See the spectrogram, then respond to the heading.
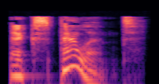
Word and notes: expellent: British English

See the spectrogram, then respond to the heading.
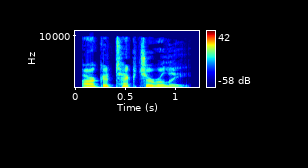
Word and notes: architecturally: British English

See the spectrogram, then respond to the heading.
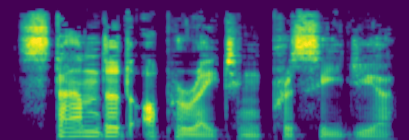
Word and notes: standard operating procedure: British English

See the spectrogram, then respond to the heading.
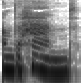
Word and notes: underhand: British English

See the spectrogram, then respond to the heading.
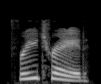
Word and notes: Free trade: British English

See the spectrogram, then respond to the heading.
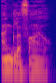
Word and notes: anglophile: British English

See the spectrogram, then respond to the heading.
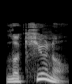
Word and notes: lacunal: British English

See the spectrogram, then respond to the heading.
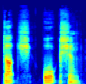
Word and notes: dutch auction: British English

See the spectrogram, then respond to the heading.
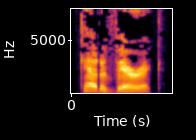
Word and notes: cadaveric: British English

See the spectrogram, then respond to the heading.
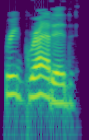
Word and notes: regretted: British English

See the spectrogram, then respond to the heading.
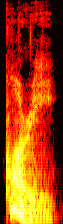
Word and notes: quarry: British English

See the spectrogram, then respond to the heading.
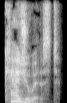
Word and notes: casuist: British English

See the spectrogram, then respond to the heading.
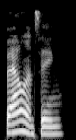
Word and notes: balancing: British English

